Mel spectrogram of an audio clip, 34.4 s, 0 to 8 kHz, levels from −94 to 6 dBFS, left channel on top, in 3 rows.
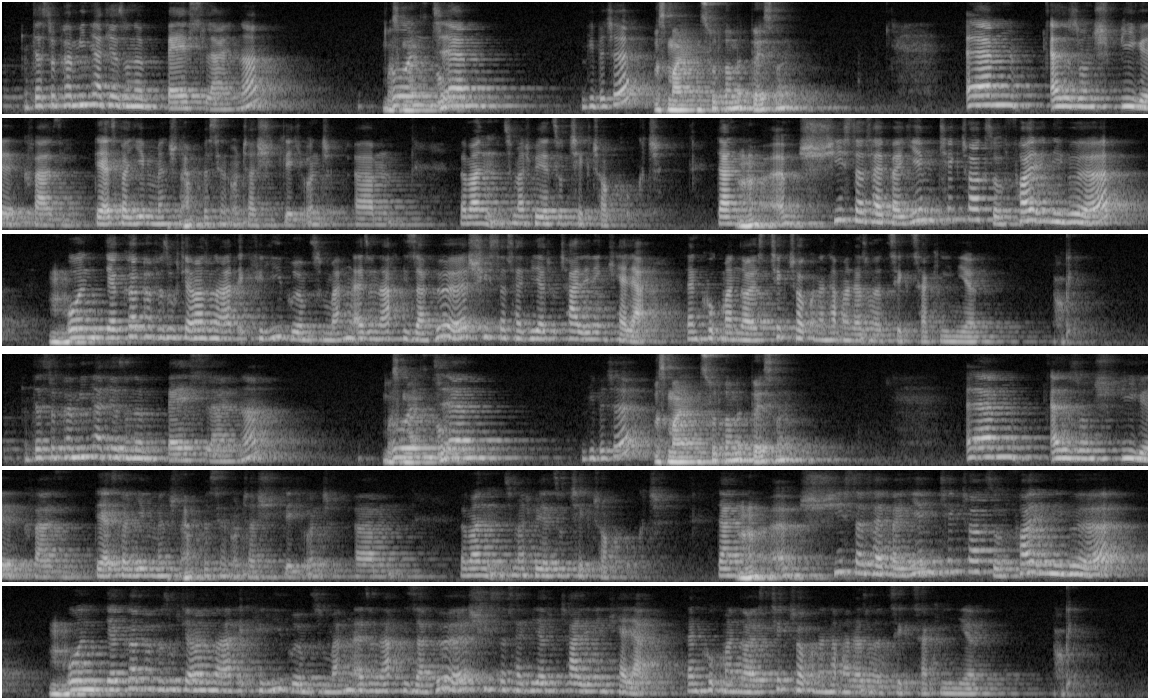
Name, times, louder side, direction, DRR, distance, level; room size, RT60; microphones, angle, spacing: voice 1, 0.2-2.6 3.9-4.8 5.8-6.4 9.6-10.2 10.5-14.7 15.0-15.4 16.0-17.6 17.9-18.0 18.6-22.6 23.6-29.4 29.8-32.7, left 2 dB, 65° left, 6 dB, 0.9 m, -26 dB
voice 2, 3.8-4.5 6.5-7.9 13.3-13.4 18.8-19.0 23.4-23.6 33.4-33.6, left 1 dB, 5° left, 3 dB, 0.7 m, -21 dB
12.0 x 10.5 x 2.8 m, 1.3 s
head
